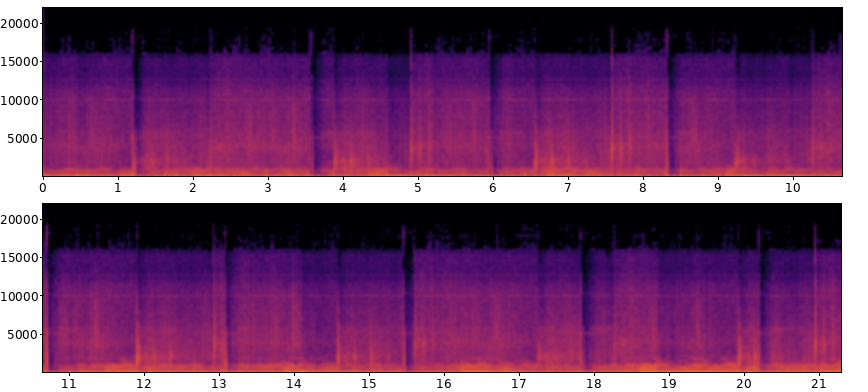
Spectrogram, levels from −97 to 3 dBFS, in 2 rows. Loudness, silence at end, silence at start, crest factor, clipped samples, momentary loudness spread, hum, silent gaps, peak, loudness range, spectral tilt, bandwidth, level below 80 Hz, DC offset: -30 LUFS; 0 s; 0 s; 22 dB; under 0.1%; 5 LU; none; none; -6 dBFS; 3 LU; -5.5 dB/octave; 16 kHz; -32 dBFS; under 0.1%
